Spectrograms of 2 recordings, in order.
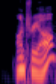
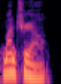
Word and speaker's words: Montreal: Montreal? – You're wrong. It's Montreal. – Mun with a U. – Mun. Yeah, that's how you say it.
